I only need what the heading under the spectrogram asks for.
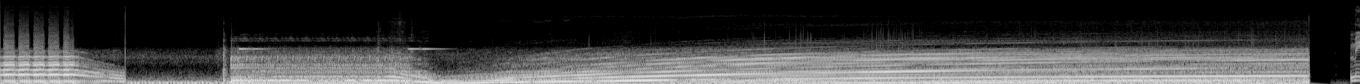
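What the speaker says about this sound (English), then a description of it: "an engine simulation feature that revs and sounds like a gas engine as you accelerate" An electric car's simulated gas-engine sound revs up and climbs steadily in pitch as the car accelerates, loud and continuous, with no one talking.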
